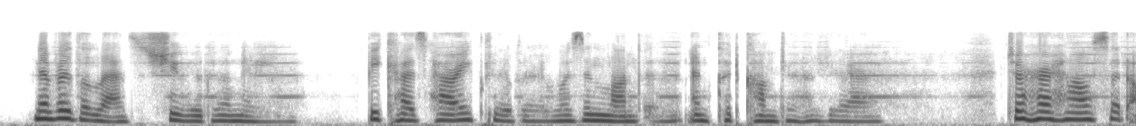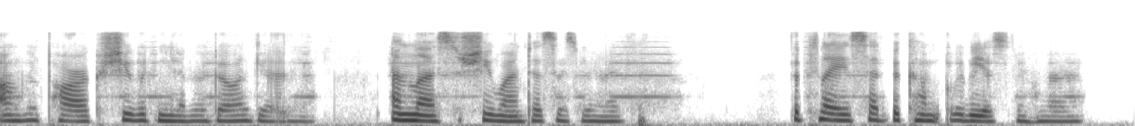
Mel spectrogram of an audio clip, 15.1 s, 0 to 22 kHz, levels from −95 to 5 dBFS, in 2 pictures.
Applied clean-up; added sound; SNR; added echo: neural diffusion model UNIVERSE++.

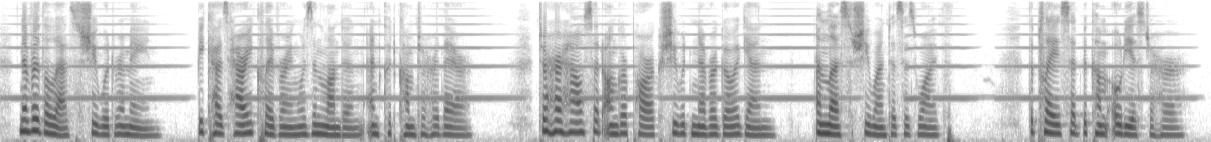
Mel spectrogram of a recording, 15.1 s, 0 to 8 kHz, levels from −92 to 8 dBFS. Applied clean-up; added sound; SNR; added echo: none; Trumpet; 19 dB; none.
